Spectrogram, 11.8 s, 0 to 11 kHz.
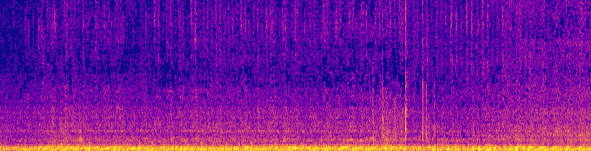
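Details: LS-swapped Buick Regal V8 after a thermostat change, cranked with the radiator cap off and no coolant yet to check for leaks: steady, even, deep idle rumble with no knocks or misses; running normally.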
